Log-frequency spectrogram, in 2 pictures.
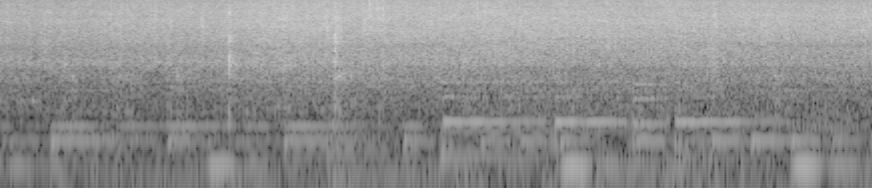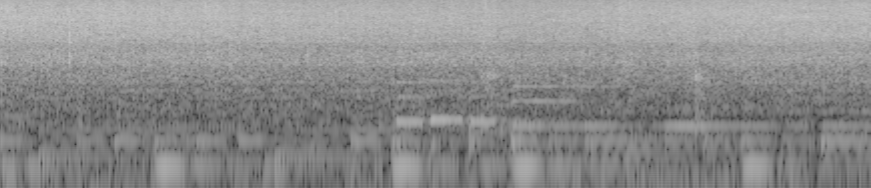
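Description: Sweetcorn kernels sizzling in butter in a non-stick frying pan, with a steady hiss, as they are stirred and tossed with a spatula.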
